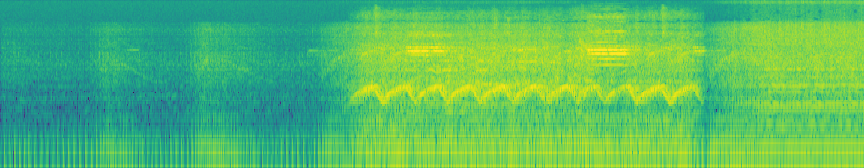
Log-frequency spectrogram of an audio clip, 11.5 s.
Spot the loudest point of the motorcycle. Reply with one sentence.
The loudest moment of the motorcycle is at 11 seconds.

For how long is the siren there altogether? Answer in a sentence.
The siren can be heard for 5 seconds in total.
